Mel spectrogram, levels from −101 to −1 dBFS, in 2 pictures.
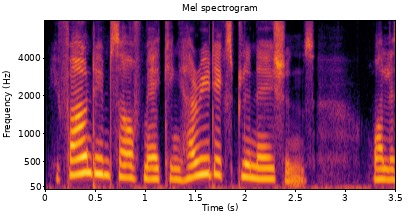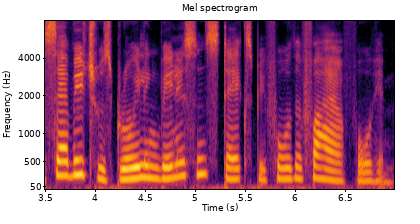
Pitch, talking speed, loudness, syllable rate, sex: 210 Hz, 155 wpm, -19 LUFS, 5.1 syllables/s, female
